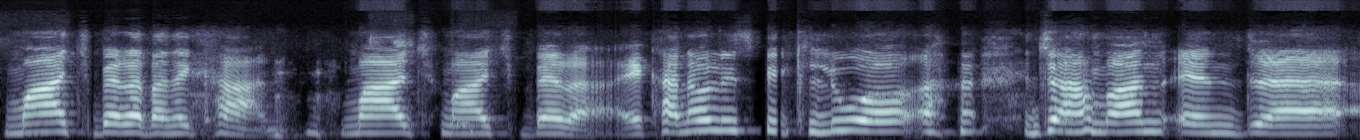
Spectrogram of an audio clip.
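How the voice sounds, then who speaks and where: A woman's voice: medium pitch, slow, smooth, no echo. Upbeat woman host on a call. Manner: upbeat, affirming, laughs often. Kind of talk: casual video call chat. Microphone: video call. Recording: dull lo-fi call audio.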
